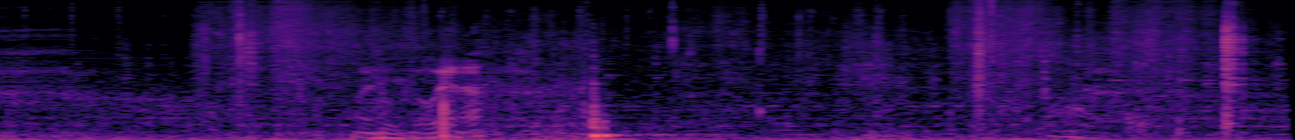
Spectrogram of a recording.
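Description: Grass and leaves rustle as someone pushes through them.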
